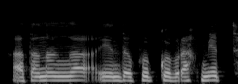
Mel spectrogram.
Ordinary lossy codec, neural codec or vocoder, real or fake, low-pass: none; none; real; none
